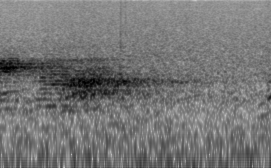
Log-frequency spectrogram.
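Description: Crowd noise in a reverberant indoor pool hall: a haze of distant voices with a few high voices calling out, fading over the first second and a half.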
